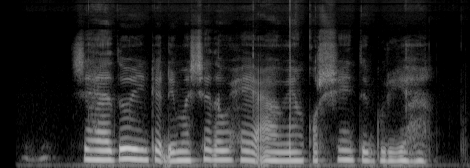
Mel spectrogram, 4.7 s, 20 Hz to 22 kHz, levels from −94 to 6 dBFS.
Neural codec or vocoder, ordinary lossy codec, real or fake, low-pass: none; none; real; none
